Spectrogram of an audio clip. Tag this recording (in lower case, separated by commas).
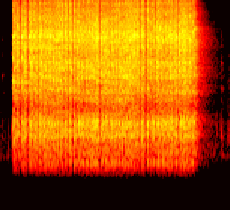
percussion, mechanisms, musical instrument, ratchet, music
